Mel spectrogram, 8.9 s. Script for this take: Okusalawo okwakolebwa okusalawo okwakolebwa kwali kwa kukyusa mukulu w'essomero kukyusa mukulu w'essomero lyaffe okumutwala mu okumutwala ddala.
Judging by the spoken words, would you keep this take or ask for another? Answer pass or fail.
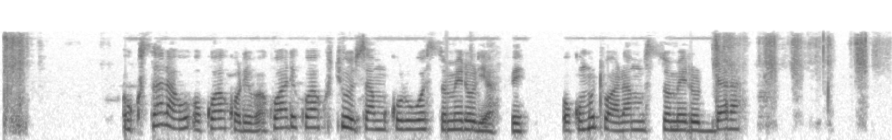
fail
